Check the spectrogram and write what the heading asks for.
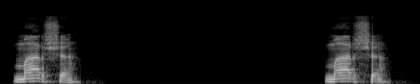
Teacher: Word 9 has an R in the middle. It is a rolling R, but pronounced very lightly.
